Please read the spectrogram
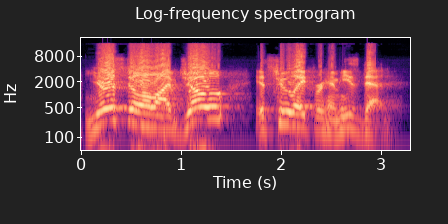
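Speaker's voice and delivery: high, loud hellfire shout; preacher yelling. Acted. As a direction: thunder at the congregation like a revival preacher. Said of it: "I'm trying to yell at you guys".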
